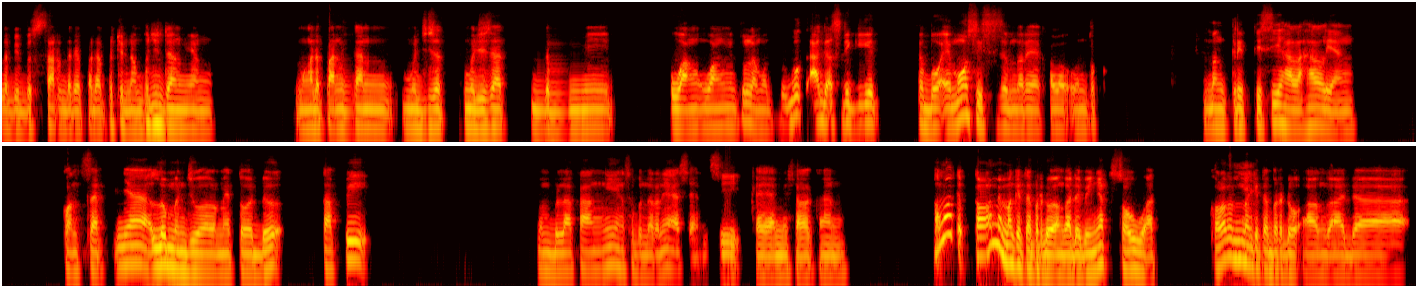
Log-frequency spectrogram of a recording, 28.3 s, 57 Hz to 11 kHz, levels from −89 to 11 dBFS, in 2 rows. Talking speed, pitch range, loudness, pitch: 105 wpm, 95-110 Hz, -28 LUFS, 100 Hz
